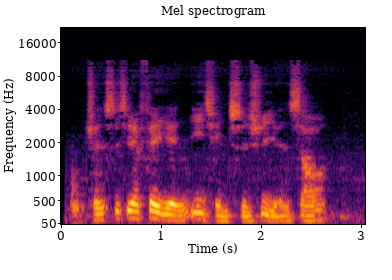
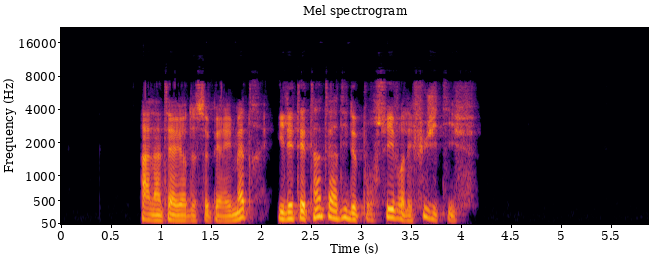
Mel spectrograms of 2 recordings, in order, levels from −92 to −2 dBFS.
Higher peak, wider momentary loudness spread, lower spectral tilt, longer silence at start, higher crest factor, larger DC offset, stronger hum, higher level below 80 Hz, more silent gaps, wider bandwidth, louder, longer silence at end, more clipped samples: about the same, -2 dBFS vs -2 dBFS; about the same, 10 LU vs 8 LU; about the same, -6.5 dB/octave vs -6 dB/octave; second, 0.1 s vs 0.8 s; about the same, 16 dB vs 20 dB; neither; neither; first, -46 dBFS vs -60 dBFS; neither; first, 11.5 kHz vs 7.8 kHz; about the same, -20 LUFS vs -21 LUFS; second, 0.4 s vs 1.75 s; neither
